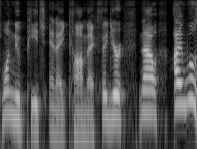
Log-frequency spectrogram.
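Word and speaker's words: Kamek: off kamik or comic and they pronounced his name comic I hate calling him comic I always thought that his name was pronounced kamik I'll call him comic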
